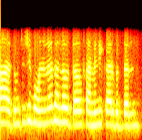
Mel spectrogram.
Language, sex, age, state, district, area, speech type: Marathi, female, 18-30, Maharashtra, Pune, rural, conversation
